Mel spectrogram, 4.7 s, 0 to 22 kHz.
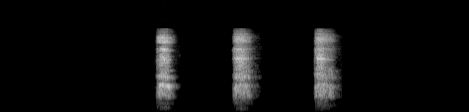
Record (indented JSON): {
  "exhalation_length": "4.7 s",
  "exhalation_amplitude": 22625,
  "exhalation_signal_mean_std_ratio": 0.25,
  "survey_phase": "beta (2021-08-13 to 2022-03-07)",
  "age": "45-64",
  "gender": "Male",
  "wearing_mask": "No",
  "symptom_fatigue": true,
  "symptom_onset": "4 days",
  "smoker_status": "Never smoked",
  "respiratory_condition_asthma": false,
  "respiratory_condition_other": false,
  "recruitment_source": "REACT",
  "submission_delay": "1 day",
  "covid_test_result": "Negative",
  "covid_test_method": "RT-qPCR",
  "influenza_a_test_result": "Negative",
  "influenza_b_test_result": "Negative"
}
